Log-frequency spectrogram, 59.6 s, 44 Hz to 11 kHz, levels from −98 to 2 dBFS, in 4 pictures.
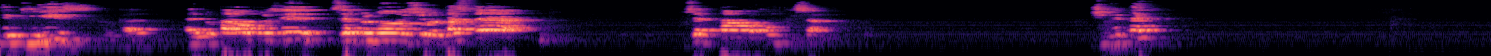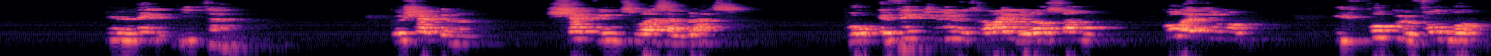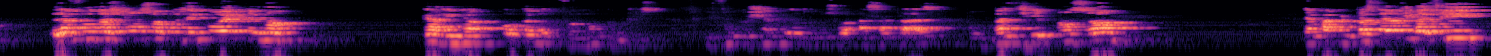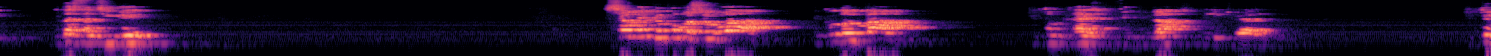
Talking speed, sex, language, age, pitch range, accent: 100 wpm, male, French, 50-69, 215-330 Hz, French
